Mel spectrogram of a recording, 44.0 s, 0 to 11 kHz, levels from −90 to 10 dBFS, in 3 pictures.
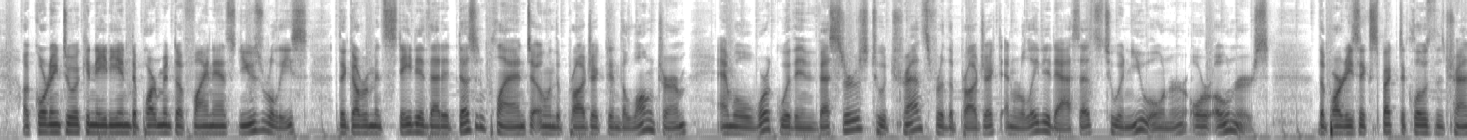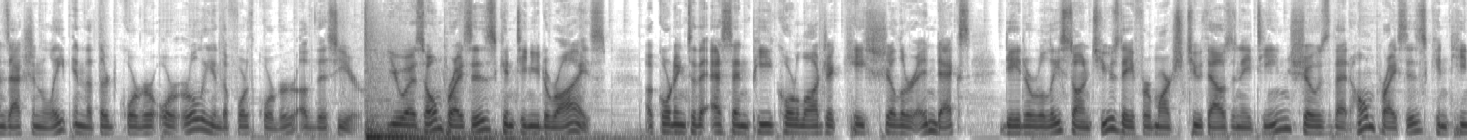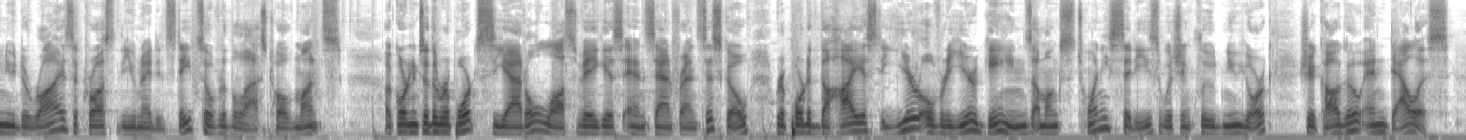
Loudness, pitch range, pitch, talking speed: -22 LUFS, 110-135 Hz, 120 Hz, 170 wpm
